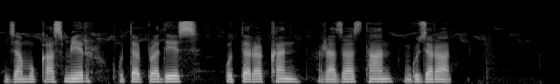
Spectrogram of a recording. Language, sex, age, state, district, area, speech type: Manipuri, male, 18-30, Manipur, Tengnoupal, rural, spontaneous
